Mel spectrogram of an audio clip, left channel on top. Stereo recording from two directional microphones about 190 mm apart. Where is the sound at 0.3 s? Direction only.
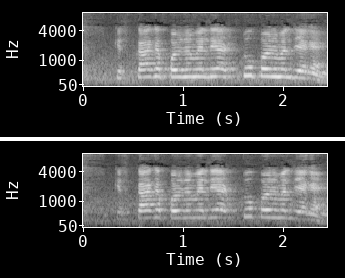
10° left (ahead or behind).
